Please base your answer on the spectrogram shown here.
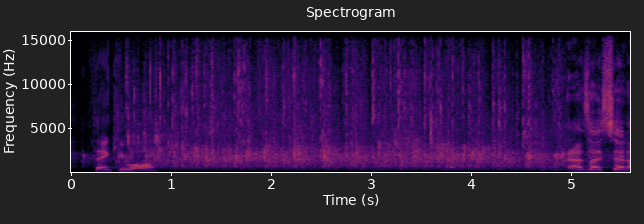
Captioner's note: applause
